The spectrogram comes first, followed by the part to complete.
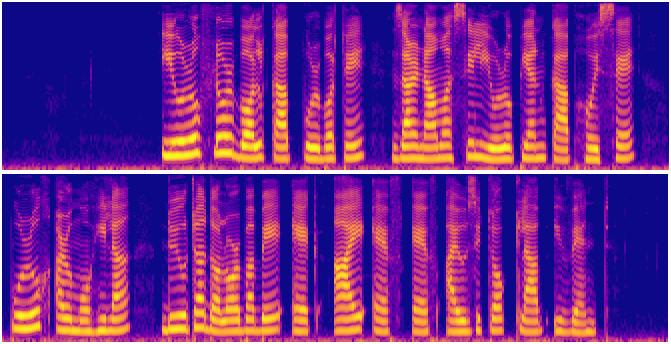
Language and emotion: Assamese, neutral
